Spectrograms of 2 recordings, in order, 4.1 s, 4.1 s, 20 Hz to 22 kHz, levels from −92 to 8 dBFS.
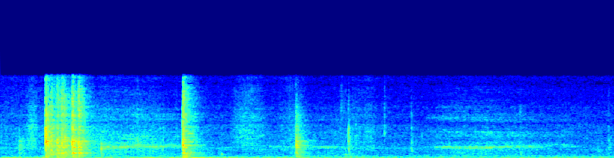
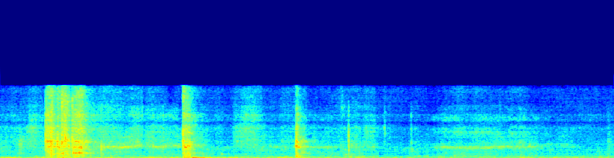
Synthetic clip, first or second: second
